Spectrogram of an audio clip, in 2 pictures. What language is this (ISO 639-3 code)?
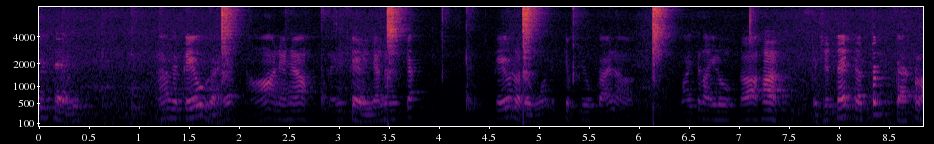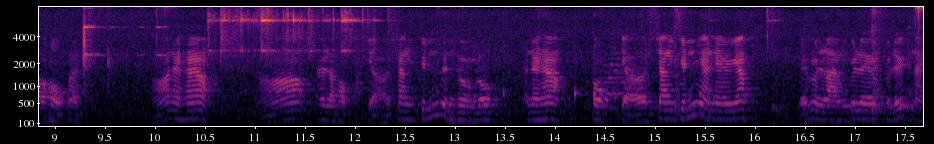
vie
